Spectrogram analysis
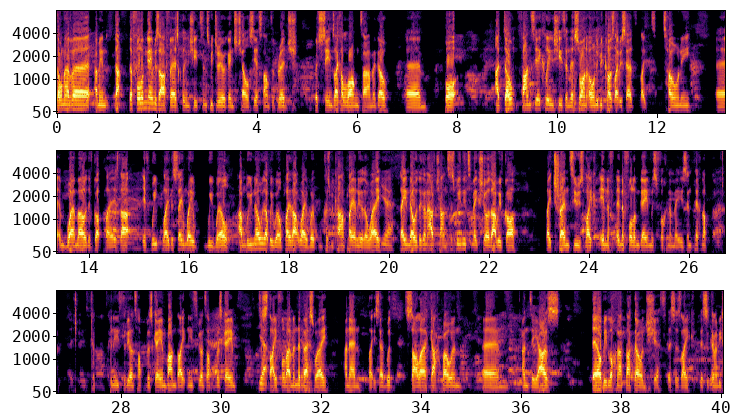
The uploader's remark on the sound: live in The Lion Tavern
